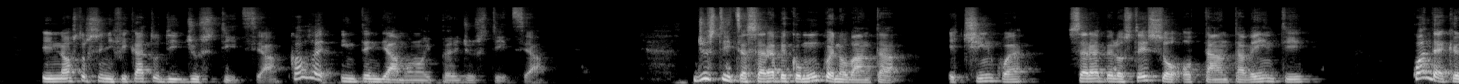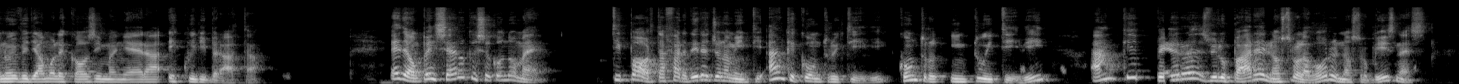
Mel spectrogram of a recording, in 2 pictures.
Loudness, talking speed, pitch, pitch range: -18 LUFS, 110 wpm, 135 Hz, 120-180 Hz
